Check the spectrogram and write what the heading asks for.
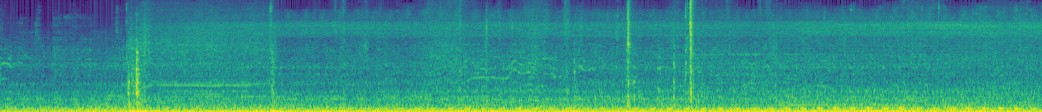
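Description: Kia Pregio van's engine running steadily, heard from inside the cab, with a few faint clicks.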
